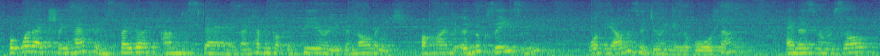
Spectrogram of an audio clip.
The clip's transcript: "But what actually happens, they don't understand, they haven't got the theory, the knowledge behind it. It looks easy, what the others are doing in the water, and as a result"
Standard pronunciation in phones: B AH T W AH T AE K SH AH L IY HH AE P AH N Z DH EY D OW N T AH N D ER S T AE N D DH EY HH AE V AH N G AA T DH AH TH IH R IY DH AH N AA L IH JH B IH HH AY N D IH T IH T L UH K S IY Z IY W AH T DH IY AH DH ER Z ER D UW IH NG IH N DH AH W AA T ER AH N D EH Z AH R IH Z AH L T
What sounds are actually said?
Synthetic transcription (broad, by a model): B AH T W AH T AE K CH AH L IY HH AE P AH N Z DH EY D OW N T AH N D ER S T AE N DH EY HH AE V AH N G AA T DH AH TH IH R IY DH AH N AA L IH JH B IH HH AY N D IH T IH T L UH K S IY Z IY W AH T DH IY AH DH ER Z ER D UW IH NG IH N DH AH W AA T ER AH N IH Z AH R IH Z AH L T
